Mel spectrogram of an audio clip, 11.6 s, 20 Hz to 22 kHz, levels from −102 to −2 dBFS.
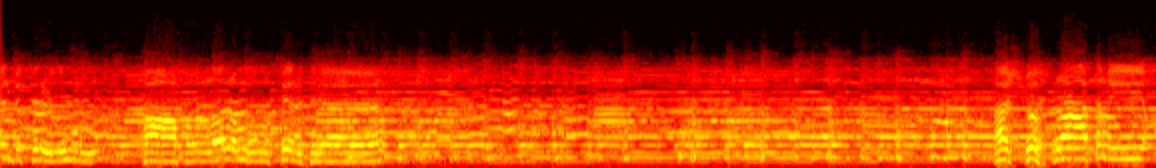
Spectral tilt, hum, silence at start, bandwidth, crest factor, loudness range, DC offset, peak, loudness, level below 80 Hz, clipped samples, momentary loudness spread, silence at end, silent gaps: -7 dB/octave; none; 0 s; 6.4 kHz; 14 dB; 6 LU; under 0.1%; -16 dBFS; -30 LUFS; -70 dBFS; under 0.1%; 10 LU; 0 s; none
